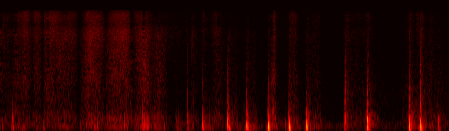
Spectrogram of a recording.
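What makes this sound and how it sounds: Palms quickly pat and tap a medium soft white fabric pillow held against the microphone. A soft fabric rustle opens the clip, followed by eleven dull, low, muffled thumps that stop almost instantly, without ringing.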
